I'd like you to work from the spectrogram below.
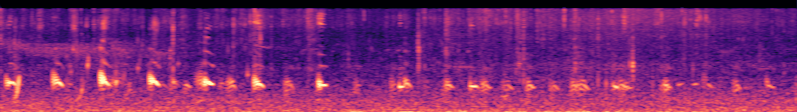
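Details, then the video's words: In a swamp, a frog gives a quick run of short, clipped croaks, about two or three a second, loudest at first and then softening, against a low background hiss. "Frogs In The Swamp"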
